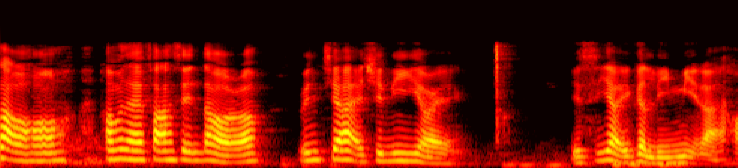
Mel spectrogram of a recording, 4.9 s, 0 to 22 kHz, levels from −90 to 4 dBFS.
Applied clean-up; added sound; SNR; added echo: classical method log-MMSE.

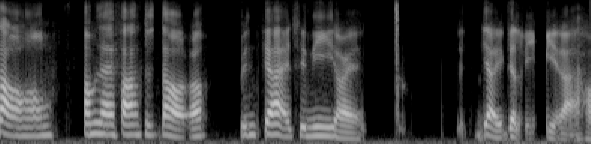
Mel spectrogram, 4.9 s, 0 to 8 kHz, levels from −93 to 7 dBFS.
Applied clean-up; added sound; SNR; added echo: neural diffusion model UNIVERSE++.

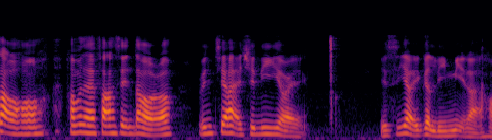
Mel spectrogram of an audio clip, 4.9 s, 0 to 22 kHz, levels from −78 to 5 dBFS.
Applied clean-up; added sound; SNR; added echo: none; none; none; none.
